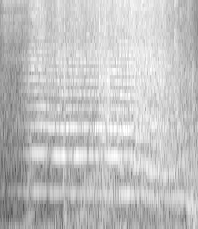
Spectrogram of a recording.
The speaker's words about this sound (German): Die Tür schreit förmlich beim Schließen, aber sie schafft es schließlich und die Kabine setzt sich in Bewegung.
